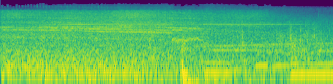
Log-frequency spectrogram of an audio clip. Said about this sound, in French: Mesdames, messieurs, nous allons atterrir dans quelques minutes.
